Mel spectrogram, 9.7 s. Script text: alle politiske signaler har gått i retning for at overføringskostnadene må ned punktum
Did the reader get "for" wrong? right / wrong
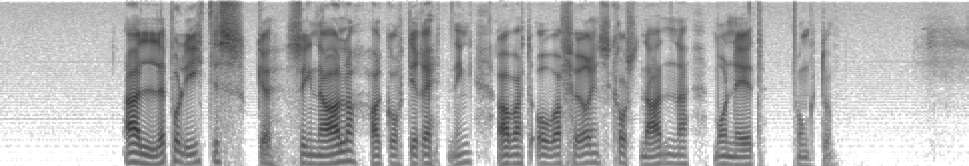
wrong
